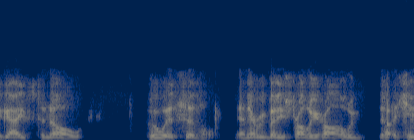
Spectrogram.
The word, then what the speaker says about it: Sisel: for something literally and it's in our name sizzle sizzle is spelled s-i-s-e-l it's an acronym the first letter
